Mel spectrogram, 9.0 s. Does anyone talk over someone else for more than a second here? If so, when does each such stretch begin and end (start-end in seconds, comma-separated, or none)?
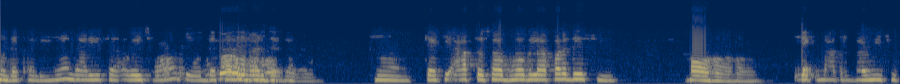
1.6-3.0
